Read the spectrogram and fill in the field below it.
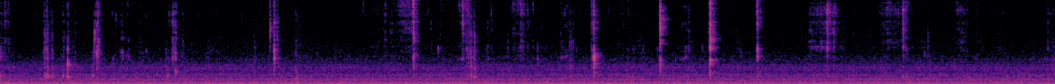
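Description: Someone chews food with loud, irregular smacking and crunchy clicks repeating every second or so over a steady low hum, with no one talking.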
